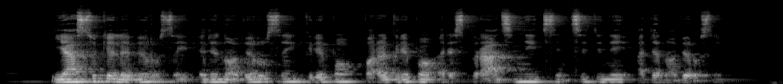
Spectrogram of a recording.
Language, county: Lithuanian, Alytus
